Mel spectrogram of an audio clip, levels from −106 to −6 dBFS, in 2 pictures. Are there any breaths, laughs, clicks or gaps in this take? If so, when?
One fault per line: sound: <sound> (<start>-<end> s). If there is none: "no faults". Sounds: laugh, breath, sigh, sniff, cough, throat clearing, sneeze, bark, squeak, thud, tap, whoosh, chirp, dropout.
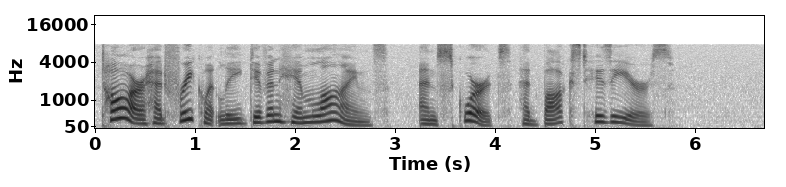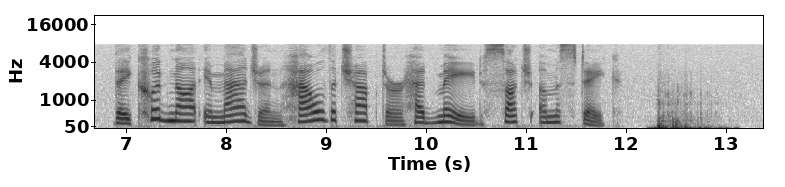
sound: thud (12.2-13.1 s)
